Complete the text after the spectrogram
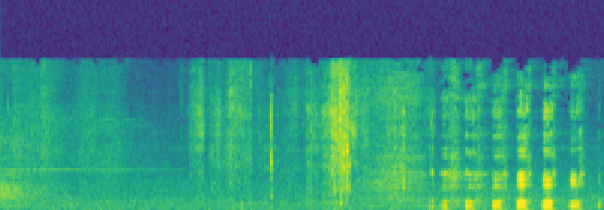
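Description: A cardboard box flaps open.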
